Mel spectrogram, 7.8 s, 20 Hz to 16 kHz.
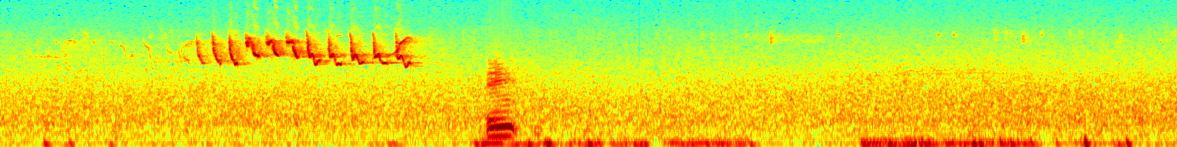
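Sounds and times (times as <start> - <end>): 
orange-crowned warbler calling with a rapid high trill: 0.2 - 3.1
low rumbling background: 3.0 - 7.6
speech: 3.2 - 3.6.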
